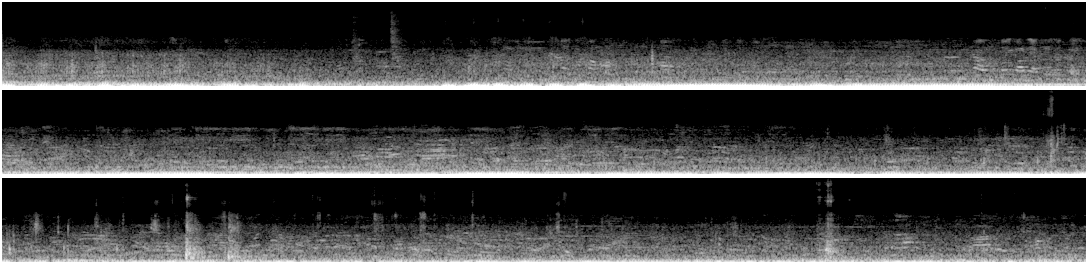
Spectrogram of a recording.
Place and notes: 旗津區振興里, Kaohsiung City - In the small square
In the small square, Tourist, Hot weather, Birds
